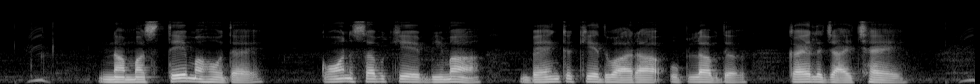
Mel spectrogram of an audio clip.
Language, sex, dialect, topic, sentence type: Maithili, male, Bajjika, banking, question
